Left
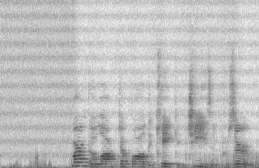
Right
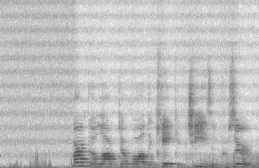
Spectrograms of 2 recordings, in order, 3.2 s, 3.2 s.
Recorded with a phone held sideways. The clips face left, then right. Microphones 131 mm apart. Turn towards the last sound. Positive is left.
turn(degrees=50)  # may be behind; listen again after turning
